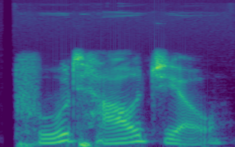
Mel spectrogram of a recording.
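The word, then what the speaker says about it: 葡萄酒: Wine translates as 葡萄酒, which carries a mid-rising tone on the first U and a falling rising tone on the second U, becoming 葡萄酒.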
